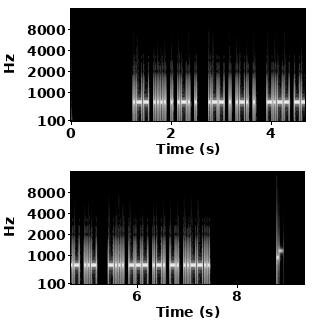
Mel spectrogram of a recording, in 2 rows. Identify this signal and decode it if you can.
Morse code, heard as a keyed tone, about 34 wpm, 700 Hz. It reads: WHERE WERE YOU BORN?
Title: Sentences from Top 1000 Words 35wpm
